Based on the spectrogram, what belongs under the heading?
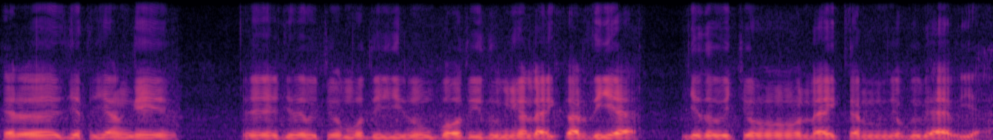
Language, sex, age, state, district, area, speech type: Punjabi, male, 60+, Punjab, Pathankot, urban, spontaneous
